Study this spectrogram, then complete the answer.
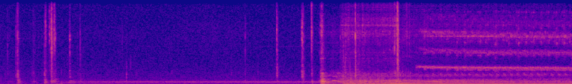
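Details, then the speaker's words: Car on key start after a periodic service: engine catches with odd chattering whir over cranking; mechanic suspects the timing belt was not replaced or tensioned correctly, unconfirmed. "motor Espero que tenha dado para direito esse barulhinho pelo que me foi informado provavelmente a correia dentada que não foi foi trocada e não foi apertada corretamente"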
